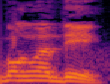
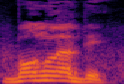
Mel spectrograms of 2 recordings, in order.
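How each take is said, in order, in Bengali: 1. এটা বাংলা উচ্চারণে বলা হচ্ছে। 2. এটা ফরাসি উচ্চারণে বলা হচ্ছে। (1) "আর আপনি বলবেন" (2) "ওরা ওরা মতো বাংলাদেশ। এই যে এইভাবে"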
